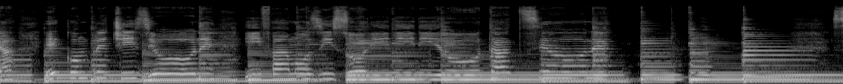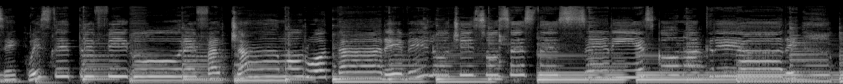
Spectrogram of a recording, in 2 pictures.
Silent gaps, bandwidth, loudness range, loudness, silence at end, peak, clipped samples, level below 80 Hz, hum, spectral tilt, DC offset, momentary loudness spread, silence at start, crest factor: none; 16.5 kHz; 2 LU; -21 LUFS; 0 s; -4 dBFS; under 0.1%; -58 dBFS; none; -5 dB/octave; under 0.1%; 5 LU; 0 s; 16 dB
